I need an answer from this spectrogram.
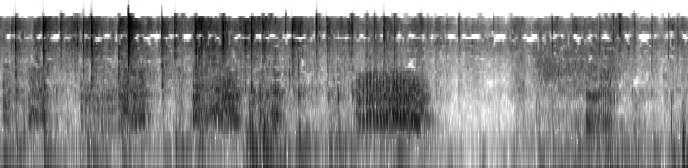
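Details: A miniature dachshund kept by a breeder produces a run of short, muffled yaps and whines in uneven bursts, pausing briefly near the end, inside a small room with faint human voices.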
